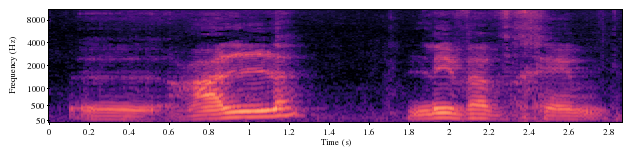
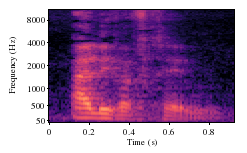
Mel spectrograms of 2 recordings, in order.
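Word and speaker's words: על לבבכם: Il faut prononcer la dernière lettre et la première lettre, même si c'est la même. D'accord? Par exemple, Ral Levavchem. J'ai bien dit le mot Ral et j'ai pas dit Alevavchem.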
